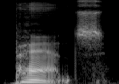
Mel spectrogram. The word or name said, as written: pants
